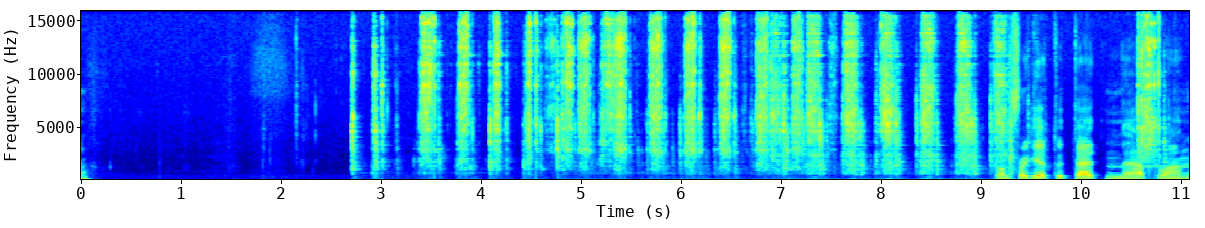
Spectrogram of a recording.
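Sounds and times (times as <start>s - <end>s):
ratchet wrench clicking: 2.7s - 9.5s, 10.6s - 11.0s.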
